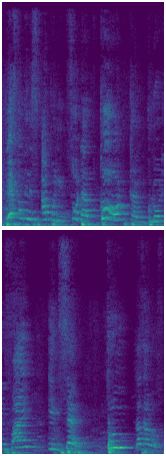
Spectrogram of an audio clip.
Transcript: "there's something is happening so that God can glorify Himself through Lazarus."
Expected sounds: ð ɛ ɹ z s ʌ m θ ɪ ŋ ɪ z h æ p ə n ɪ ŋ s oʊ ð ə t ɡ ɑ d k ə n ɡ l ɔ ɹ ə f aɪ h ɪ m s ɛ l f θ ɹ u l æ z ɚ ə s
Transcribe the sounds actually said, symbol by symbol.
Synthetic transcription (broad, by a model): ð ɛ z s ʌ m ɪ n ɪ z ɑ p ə l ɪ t s oʊ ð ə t ɡ ɑ d k ə n ɡ l ɔ ɹ ə f aɪ h ɪ m s ɛ l f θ ɹ u l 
